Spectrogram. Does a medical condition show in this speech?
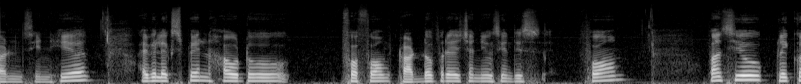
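No.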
